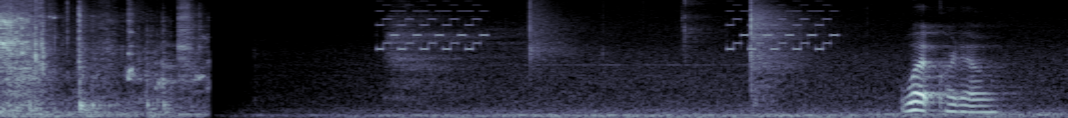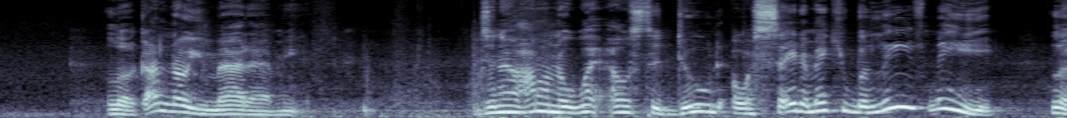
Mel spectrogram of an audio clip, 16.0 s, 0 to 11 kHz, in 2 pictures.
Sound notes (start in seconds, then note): 3.2 cellphone rings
